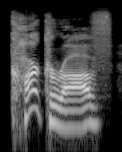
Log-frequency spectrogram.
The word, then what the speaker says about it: Karkaroff: It's Kakarov. I will try my my whole life I've just said Kakarov.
